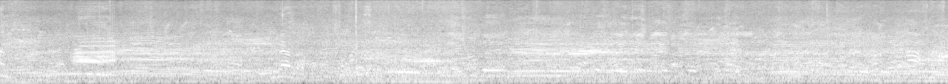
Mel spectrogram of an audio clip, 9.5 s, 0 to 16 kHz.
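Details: Sahiwal bull calves at a crowded cattle market, a farmer from Kushtia shopping on 8/5/25; low drawn-out lowing overlaps through the clip amid constant chatter of haggling traders.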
